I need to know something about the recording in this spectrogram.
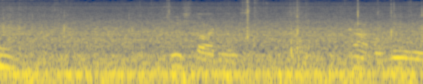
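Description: A person eating popcorn: a few faint crunches and short hummed voice sounds while chewing, over a steady low hum.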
